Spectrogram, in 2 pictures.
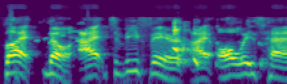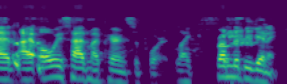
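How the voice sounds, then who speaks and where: A man's voice: a little high, moderate pace. Man chatting over a lo-fi line. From United States, raised in New York and South Florida. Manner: rambling, filler-heavy, frequent restarts. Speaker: guest actor. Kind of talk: casual interview chat. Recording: slightly dull, lo-fi sound.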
